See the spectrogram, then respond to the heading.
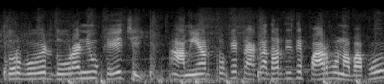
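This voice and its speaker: A woman plays an excitable male buddy in a comic cartoon, his voice on the high side. He is easily exasperated. Music plays behind. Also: very fast, close to an everyday voice. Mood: fed up.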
